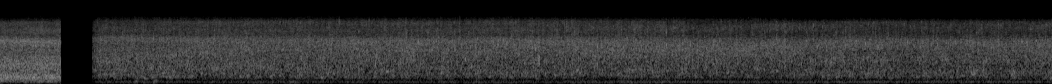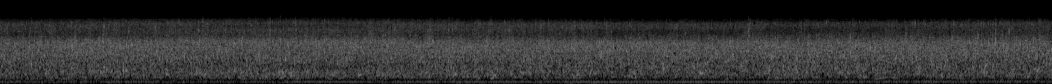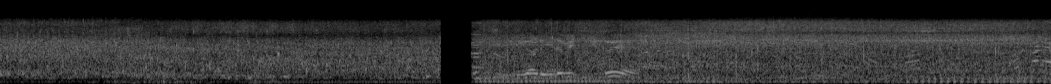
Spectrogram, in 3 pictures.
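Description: Fast-flowing floodwater rushing in a steady, even wash. The sound drops out for a split second just under a second in and again near the end.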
